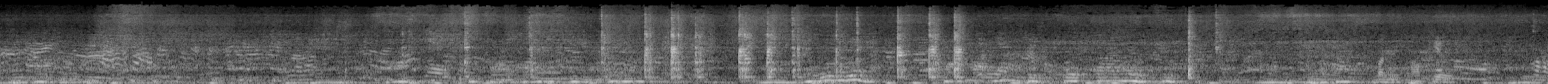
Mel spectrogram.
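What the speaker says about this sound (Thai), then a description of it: "นี่ผัดแบบกระทะต่อกระทะเลยนะฮะผัดแต่กระทะต่อกระทะเลย" Metal utensils scrape and clatter rapidly against a wok as pad thai stir-fries amid sizzling hiss, with a voice talking over the busy cooking noise.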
